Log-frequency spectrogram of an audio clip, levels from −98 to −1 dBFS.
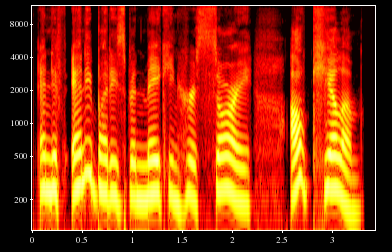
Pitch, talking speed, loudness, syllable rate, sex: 220 Hz, 175 wpm, -18 LUFS, 5.4 syllables/s, female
